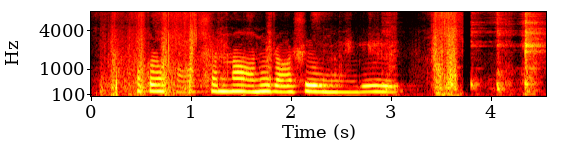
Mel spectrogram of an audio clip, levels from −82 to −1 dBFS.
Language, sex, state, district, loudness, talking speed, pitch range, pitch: Telugu, female, Andhra Pradesh, Annamaya, -16 LUFS, 65 wpm, 205-225 Hz, 215 Hz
